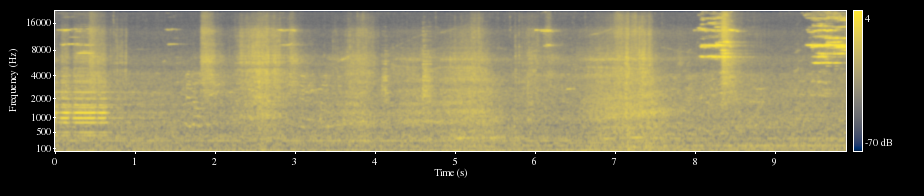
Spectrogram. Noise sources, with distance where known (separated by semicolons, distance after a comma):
engine of unclear size; car horn, near; person or small group talking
